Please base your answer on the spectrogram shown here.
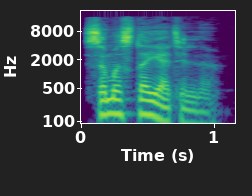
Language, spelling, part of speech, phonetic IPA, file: Russian, самостоятельно, adverb / adjective, [səməstɐˈjætʲɪlʲnə], Ru-самостоятельно.ogg
- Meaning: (adverb) 1. independently, solo 2. by oneself, without assistance, on one's own, self-sufficiently; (adjective) short neuter singular of самостоя́тельный (samostojátelʹnyj)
